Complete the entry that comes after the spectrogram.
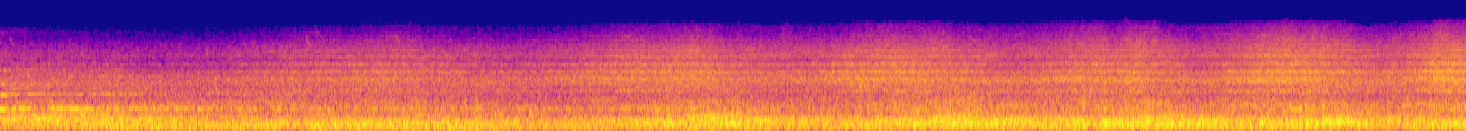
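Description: Metronom double-deck passenger train rolling slowly past close by: a steady rumble of wheels on rail that swells and eases about every two and a half seconds as the cars go by. A pitched whine fades out in the first couple of seconds.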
